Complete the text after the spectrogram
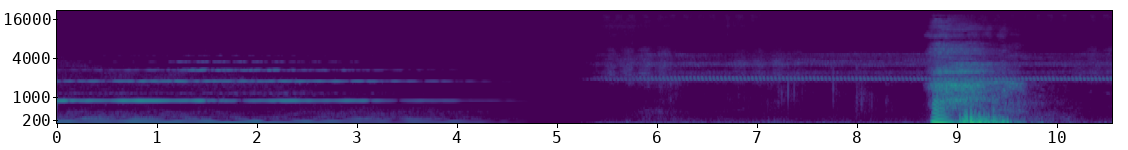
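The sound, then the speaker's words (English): A steady, harmonic humming tone cuts off. After a short silence, a continuous buzzing chorus of night insects and frogs in the woods rises, broken near the end by one loud, rough croaking burst. “I don't know if you can hear that or not through the voice recorder on my phone, but those are all the bugs and frogs and whatever else lives out in the woods out here.”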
